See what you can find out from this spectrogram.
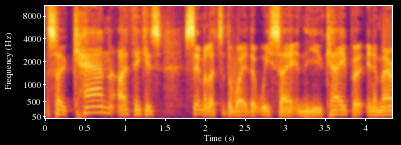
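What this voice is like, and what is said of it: Usual voice. Nothing is said of it.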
